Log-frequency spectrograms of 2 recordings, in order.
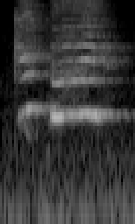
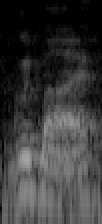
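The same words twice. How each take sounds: First: It is said in a very high voice. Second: It is said in a very low voice.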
